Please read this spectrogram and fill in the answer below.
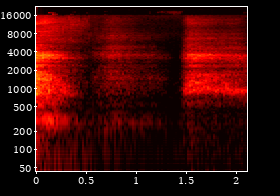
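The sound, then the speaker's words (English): A voice imitating loud mouth breathing: a strong, airy breath, then a softer, drawn-out one, a brief pause, and another strong breathy rush, all close and without words. “Mine is just when people breathe with their mouth. That kills me.”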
